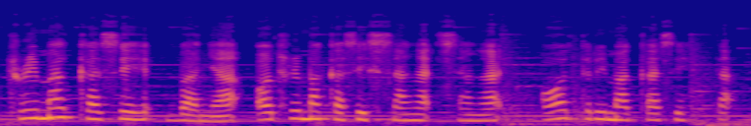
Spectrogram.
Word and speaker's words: sangat: when you use them how to pronounce banya and sang it generally it is pretty hard to pronounce the NY and NZ part in both ways however it is not impossible Banna is similar to NY in Kenya sonot is similar to an and G in hangar the easiest way is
